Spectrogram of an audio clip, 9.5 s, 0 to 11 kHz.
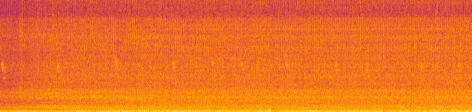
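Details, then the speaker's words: Toyota Fortuner petrol engine, probably 2TR, with LPG, after repair of a stumble from a dead cylinder 2 (rodent-chewed wiring): idle on petrol now steady, smooth low hum, no stumble or misfire at the exhaust. "เบานิ่งเง็นกิ๊บครับไปฟังเสียงท่อไอเสียกันเนียนกริ๊บไม่มีสะดุดแล้วฮะ"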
